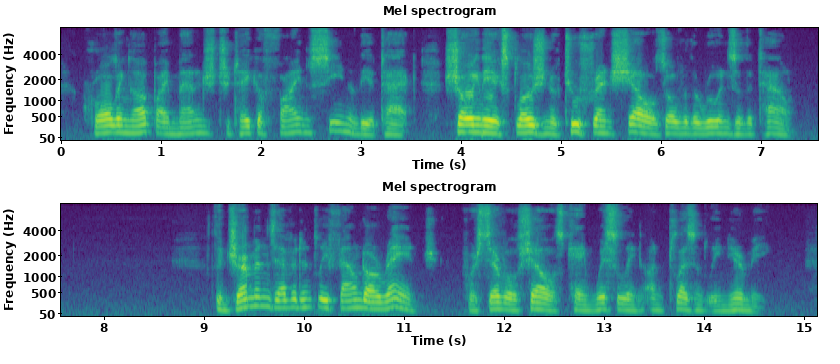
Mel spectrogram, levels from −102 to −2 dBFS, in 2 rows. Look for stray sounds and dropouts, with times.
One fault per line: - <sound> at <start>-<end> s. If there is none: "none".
none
